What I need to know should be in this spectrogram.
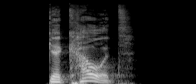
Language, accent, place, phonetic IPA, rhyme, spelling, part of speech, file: German, Germany, Berlin, [ɡəˈkaʊ̯t], -aʊ̯t, gekaut, verb, De-gekaut.ogg
- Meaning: past participle of kauen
